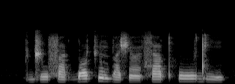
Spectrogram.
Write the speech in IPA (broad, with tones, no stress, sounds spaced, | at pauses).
d͡ʒ u˨ f a˨ ɡ͡b ɔ˦ t͡ʃ ũ˦ b a˨ ʃ ã˨ s a˦ pʰ uː˦ d i˨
